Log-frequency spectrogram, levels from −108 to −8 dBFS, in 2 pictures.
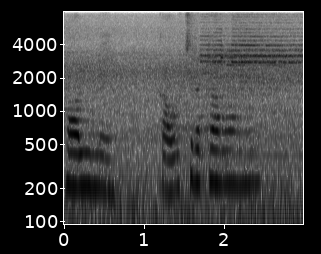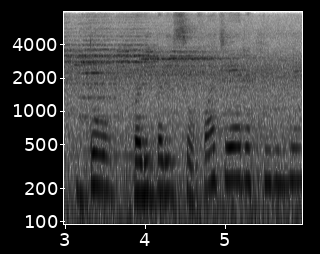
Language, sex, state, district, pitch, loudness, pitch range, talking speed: Hindi, female, Madhya Pradesh, Dhar, 200 Hz, -17 LUFS, 175-225 Hz, 140 wpm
